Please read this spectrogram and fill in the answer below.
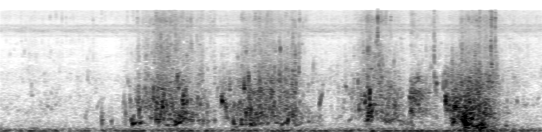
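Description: Shallow river water splashing and sloshing in uneven surges as a person lying in it moves about and reaches under rocks, starting about a second in, with the loudest splash near the end.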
